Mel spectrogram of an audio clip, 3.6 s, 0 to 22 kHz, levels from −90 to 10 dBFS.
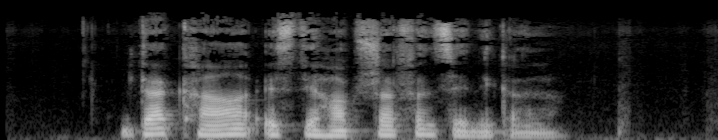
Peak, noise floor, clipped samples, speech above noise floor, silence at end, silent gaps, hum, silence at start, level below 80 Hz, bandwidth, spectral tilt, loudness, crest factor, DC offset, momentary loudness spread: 0 dBFS; -56 dBFS; under 0.1%; 38 dB; 0.8 s; none; none; 0.6 s; -44 dBFS; 16 kHz; -5 dB/octave; -18 LUFS; 20 dB; under 0.1%; 14 LU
